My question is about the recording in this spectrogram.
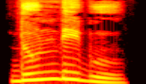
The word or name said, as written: ದುಂಡಿಗು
